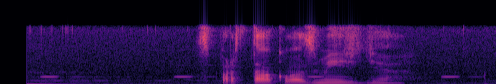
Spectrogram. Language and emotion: Russian, neutral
